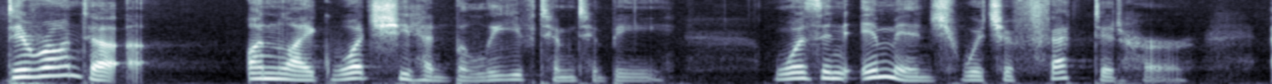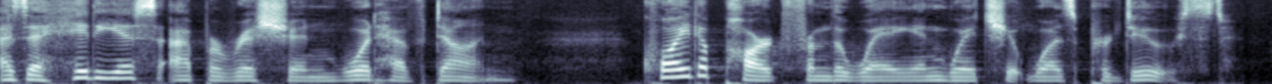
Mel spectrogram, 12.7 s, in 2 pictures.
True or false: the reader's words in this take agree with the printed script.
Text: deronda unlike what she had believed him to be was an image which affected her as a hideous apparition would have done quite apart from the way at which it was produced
false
